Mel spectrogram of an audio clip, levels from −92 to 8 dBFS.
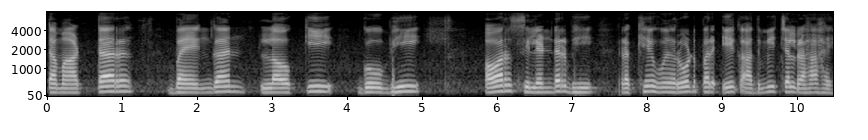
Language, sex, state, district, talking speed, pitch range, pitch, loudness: Hindi, male, Uttar Pradesh, Lucknow, 95 wpm, 155-185 Hz, 165 Hz, -18 LUFS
